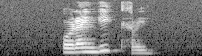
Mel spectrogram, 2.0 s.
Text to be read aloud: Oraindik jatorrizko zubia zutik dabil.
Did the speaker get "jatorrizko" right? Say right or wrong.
wrong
